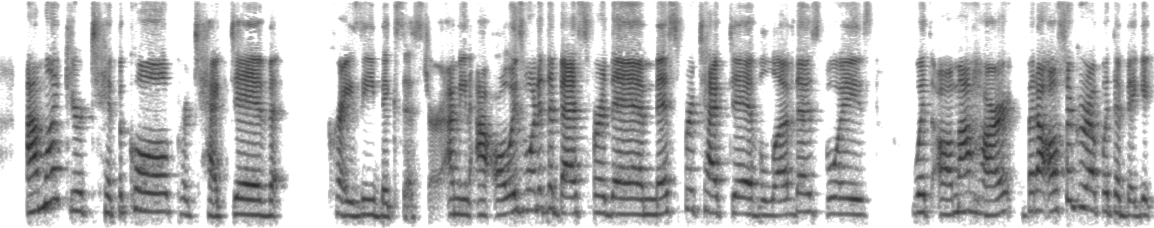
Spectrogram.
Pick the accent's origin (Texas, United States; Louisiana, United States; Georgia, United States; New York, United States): Louisiana, United States; Alexandria; moved away as an adult; now in Auburn, United States; I'm from Louisiana. I grew up in Alexandria, Louisiana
